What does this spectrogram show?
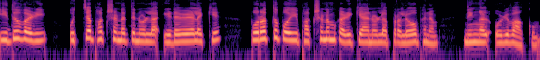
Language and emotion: Malayalam, neutral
